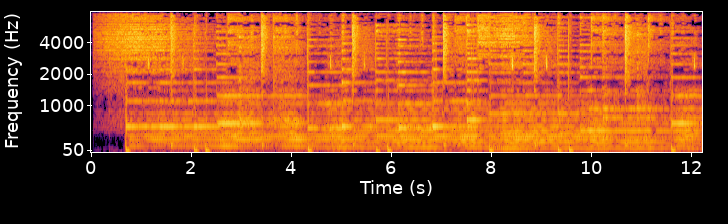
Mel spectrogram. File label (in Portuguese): Mensagem Amiga F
